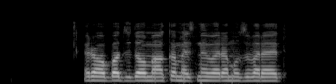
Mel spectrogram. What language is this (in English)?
Latvian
